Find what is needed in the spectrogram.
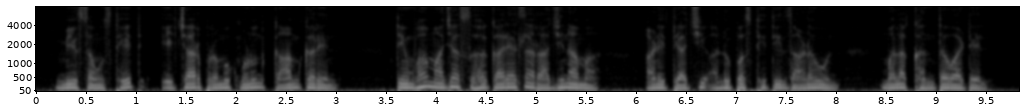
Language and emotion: Marathi, sad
